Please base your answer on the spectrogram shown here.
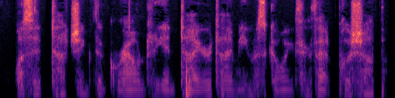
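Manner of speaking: hushed, leaning-in whisper. Voicing a character leaning over to another to ask: whispering. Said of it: "just whispers".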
